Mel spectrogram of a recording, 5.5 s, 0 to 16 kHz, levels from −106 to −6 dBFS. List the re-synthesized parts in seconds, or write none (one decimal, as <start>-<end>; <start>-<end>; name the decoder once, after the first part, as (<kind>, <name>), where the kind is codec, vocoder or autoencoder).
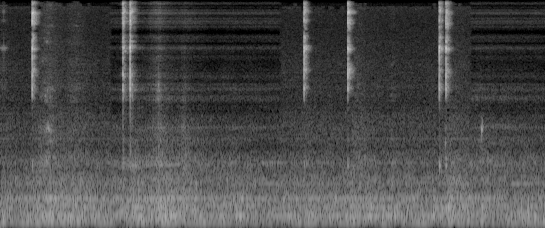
1.1-2.8 (codec, SNAC); 4.7-5.5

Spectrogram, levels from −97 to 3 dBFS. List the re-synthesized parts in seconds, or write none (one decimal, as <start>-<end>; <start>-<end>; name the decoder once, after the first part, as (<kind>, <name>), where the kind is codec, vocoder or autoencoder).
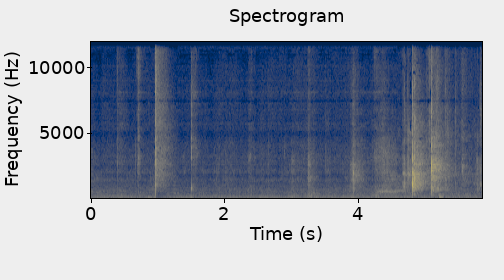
0.0-0.9 (codec, HILCodec); 1.3-4.6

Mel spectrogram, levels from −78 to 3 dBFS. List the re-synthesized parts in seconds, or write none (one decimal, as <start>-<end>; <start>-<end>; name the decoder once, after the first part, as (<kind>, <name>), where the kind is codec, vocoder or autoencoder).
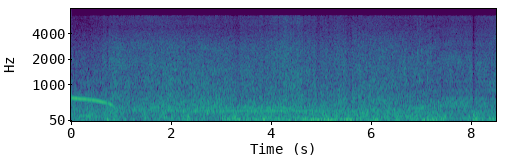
7.4-8.5 (codec, ZipCodec)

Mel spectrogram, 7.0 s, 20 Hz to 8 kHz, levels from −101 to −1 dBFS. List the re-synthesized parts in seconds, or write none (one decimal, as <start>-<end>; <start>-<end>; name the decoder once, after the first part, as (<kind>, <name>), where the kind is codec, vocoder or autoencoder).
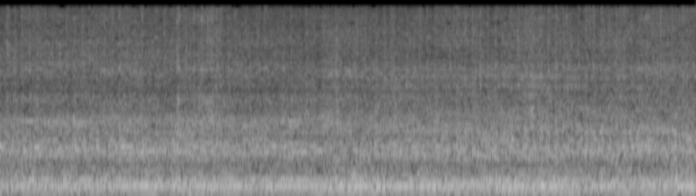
0.0-5.1 (codec, SNAC); 6.4-7.0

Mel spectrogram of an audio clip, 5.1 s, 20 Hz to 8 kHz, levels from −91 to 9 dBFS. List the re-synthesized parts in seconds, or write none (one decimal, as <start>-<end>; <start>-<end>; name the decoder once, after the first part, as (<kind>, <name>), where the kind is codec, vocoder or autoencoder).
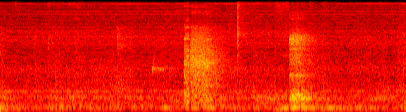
0.4-3.0 (vocoder, Vocos)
